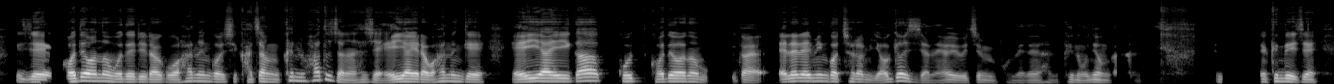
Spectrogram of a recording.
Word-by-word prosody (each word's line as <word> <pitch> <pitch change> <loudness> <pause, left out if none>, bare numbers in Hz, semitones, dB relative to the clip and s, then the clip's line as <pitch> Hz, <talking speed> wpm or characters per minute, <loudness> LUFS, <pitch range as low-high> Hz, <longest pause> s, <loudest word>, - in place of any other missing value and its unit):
이제 120 -1 +2
거대 140 +6 +4
언어 160 -3 +6
모델이라고 120 -3 0
하는 145 +4 -4
것이 120 -3 -3
가장 120 -1 -3
큰 180 -2 -6
화두잖아요. 170 - -3
사실 110 +2 -6
AI라고 125 -4 +4
하는 145 0 -5
게 115 -4 -1 0.3
AI가 145 +4 +4 0.2
곧 145 0 -3
거대 125 +3 0
언어 135 -5 +2 0.2
그러니까 290 - -4 0.2
LLM인 150 0 +2
것처럼 125 -6 -3
여겨지잖아요 110 - -3
요즘 100 -1 -11
보면은 90 +1 -17
한 95 0 -22
근 110 -2 -12
5 95 - -10
년간. 105 -3 -7 1.5
그 125 - -6
근데 145 -2 0
이제 115 -3 -3
125 Hz, 320 characters per minute, -20 LUFS, 110-145 Hz, 1.5 s, 언어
